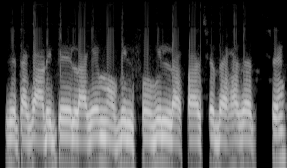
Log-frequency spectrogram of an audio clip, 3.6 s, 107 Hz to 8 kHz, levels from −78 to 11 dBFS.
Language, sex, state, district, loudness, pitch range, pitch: Bengali, male, West Bengal, Dakshin Dinajpur, -12 LUFS, 110-120 Hz, 115 Hz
